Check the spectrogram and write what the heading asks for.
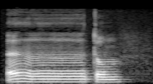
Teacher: we have to make a light nasal sound while hiding the N sound from the an, okay? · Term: ikhfa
